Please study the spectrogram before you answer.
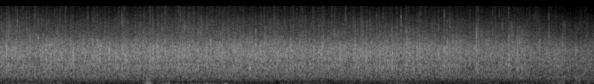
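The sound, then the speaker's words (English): An audience applauds to welcome a family at a church service, with steady, dense clapping for about six seconds that eases slightly at the end. “So help me welcome them from the Classic service.”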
